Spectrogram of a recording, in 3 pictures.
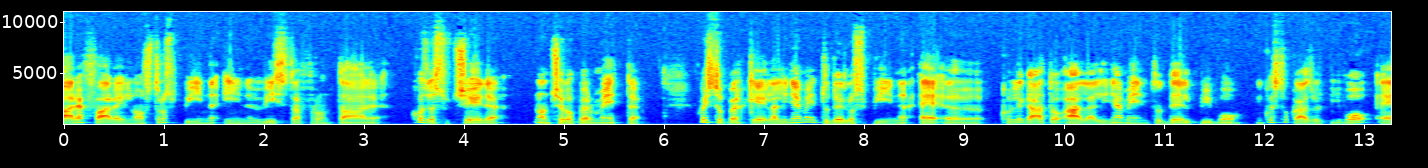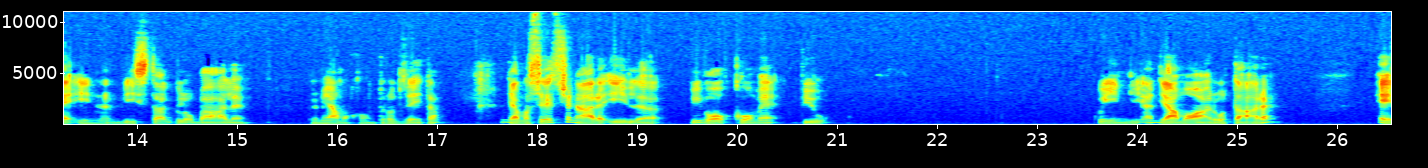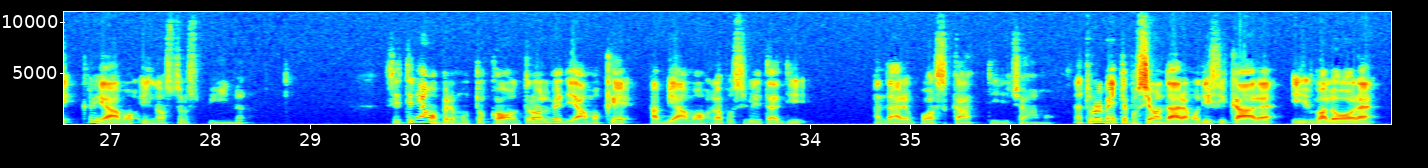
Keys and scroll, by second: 16.2 ctrl+z.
